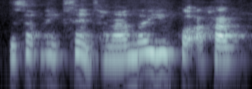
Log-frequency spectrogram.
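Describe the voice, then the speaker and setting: A woman's voice: high voice, fast talker, dark tone, low-quality recording. A woman, chatting casually as a guest author, reflective and laughing often. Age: 40s. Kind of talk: casual live chat.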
